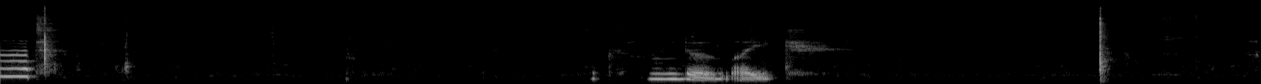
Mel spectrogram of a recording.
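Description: Paper rustles and crinkles softly as it is handled.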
